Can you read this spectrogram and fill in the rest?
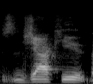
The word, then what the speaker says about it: Jack Hughes: I did it. I said it right. – Yeah. – Jack Hughes.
